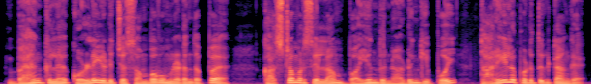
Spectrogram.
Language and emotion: Tamil, fearful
